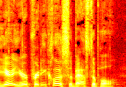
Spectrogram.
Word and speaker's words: Sebastopol: S-E-B-A-S-T-O-P-O-L.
